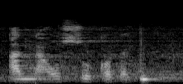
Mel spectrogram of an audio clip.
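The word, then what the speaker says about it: Anawsosukope: In fact, it is spelled A-N-A-W-S-O, so we delete N-O, S-U-K-O-P-E, Anausukope, without the no in between.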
